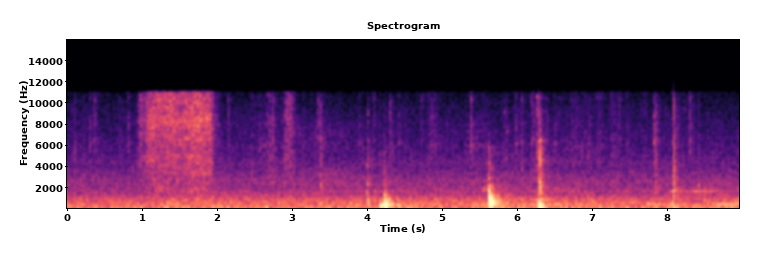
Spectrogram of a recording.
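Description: A glass bowl of flour being handled on a kitchen counter: a short rustle about a second in, then a few sharp knocks and clinks from the glass.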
